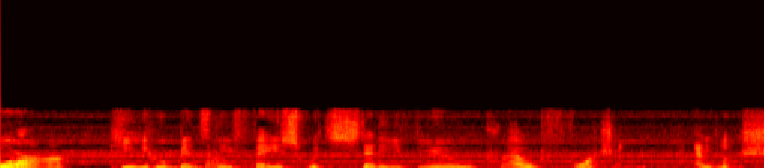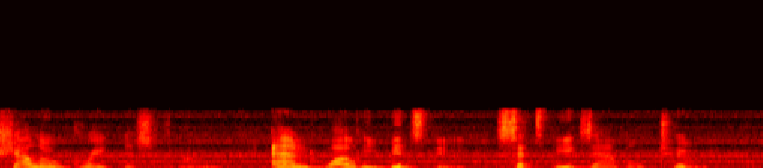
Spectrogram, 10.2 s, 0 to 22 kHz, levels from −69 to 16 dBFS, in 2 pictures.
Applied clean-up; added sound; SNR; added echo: none; Hiss / Fire; 17 dB; none.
